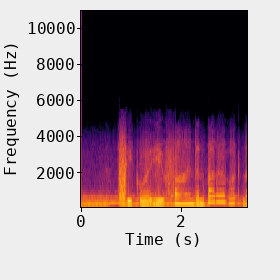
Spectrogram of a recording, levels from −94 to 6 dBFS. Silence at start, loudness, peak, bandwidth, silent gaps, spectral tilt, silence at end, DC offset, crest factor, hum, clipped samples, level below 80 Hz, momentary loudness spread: 0 s; -13 LUFS; 0 dBFS; 4.6 kHz; none; -12 dB/octave; 0 s; 3%; 12 dB; none; under 0.1%; -36 dBFS; 8 LU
